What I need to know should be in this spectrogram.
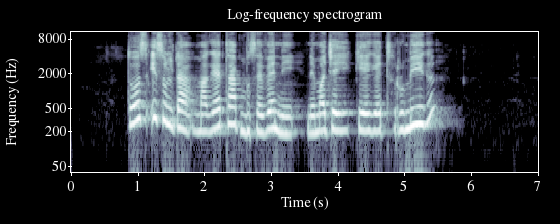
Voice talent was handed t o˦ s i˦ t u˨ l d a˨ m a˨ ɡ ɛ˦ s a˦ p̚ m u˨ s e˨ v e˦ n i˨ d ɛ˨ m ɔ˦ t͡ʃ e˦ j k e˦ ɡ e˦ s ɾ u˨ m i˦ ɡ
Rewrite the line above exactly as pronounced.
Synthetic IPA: t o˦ s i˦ s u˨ l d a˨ m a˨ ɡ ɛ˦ t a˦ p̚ m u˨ s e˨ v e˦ n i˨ n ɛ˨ m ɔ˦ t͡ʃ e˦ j k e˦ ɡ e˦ t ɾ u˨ m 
